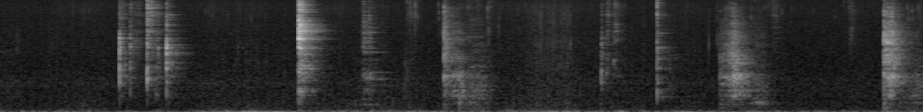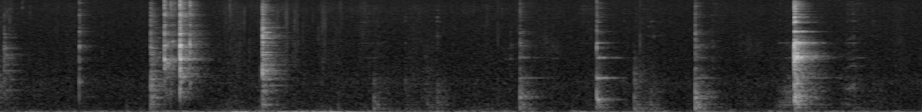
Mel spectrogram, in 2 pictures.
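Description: Steel spoon clinking and scraping against a steel plate and a stainless-steel puttu maker as grated coconut and rice flour are spooned in layers: irregular light clinks and short scrapes.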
